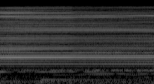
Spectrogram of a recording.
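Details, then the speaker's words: Seiko DP 690T flip clock alarm, opened: steady electric buzz with high metallic edge, made when two bars touch and pick up the coil's constant vibration, the coil also driving the motor; normal alarm buzz. "these two bars to connect and that's what's causing the sound and just separating them stops them so the vibration is actually always there it's only when they're brought together that you can hear it"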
